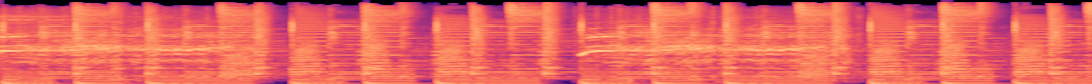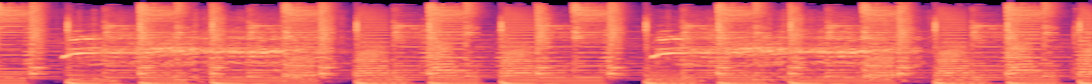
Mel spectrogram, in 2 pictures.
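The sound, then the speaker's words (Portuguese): A loud, upbeat piseiro dance track with a pounding bass beat, where a whinnying horse-neigh effect rises out of the mix several times in rhythm, like a melodic solo riff. “Ó o solinho do cavalo doido.”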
